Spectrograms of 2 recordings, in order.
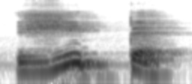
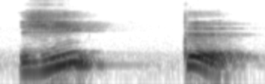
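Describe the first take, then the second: First: Said in the usual way. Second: "J P" as two separate beats, jee, pause, pe; split into syllables. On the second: Shown as a demonstration. Teacher showing jeep has two syllables, split apart. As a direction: sound out "J P" in two detached pieces. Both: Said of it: "Deux syllabes aussi".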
